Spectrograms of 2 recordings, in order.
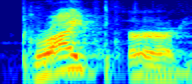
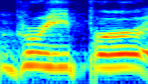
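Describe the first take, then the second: First: The first vowel sounds like 'eye'. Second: The first vowel sounds like 'ee'. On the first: The speaker calls it right. "it's Griper" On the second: The speaker calls it wrong. "It's not Greeper"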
